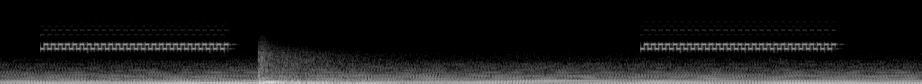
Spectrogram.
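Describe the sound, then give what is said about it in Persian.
A phone rings twice with a steady electronic tone, one burst at the start and another near the end, over a low rumbling background with a brief thud in between. “تو همین فکر و خیال بودم که تلفنم زنگ خورد”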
